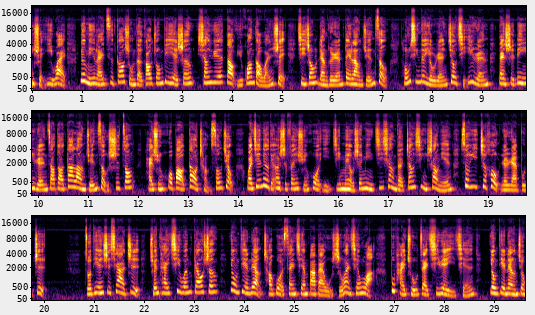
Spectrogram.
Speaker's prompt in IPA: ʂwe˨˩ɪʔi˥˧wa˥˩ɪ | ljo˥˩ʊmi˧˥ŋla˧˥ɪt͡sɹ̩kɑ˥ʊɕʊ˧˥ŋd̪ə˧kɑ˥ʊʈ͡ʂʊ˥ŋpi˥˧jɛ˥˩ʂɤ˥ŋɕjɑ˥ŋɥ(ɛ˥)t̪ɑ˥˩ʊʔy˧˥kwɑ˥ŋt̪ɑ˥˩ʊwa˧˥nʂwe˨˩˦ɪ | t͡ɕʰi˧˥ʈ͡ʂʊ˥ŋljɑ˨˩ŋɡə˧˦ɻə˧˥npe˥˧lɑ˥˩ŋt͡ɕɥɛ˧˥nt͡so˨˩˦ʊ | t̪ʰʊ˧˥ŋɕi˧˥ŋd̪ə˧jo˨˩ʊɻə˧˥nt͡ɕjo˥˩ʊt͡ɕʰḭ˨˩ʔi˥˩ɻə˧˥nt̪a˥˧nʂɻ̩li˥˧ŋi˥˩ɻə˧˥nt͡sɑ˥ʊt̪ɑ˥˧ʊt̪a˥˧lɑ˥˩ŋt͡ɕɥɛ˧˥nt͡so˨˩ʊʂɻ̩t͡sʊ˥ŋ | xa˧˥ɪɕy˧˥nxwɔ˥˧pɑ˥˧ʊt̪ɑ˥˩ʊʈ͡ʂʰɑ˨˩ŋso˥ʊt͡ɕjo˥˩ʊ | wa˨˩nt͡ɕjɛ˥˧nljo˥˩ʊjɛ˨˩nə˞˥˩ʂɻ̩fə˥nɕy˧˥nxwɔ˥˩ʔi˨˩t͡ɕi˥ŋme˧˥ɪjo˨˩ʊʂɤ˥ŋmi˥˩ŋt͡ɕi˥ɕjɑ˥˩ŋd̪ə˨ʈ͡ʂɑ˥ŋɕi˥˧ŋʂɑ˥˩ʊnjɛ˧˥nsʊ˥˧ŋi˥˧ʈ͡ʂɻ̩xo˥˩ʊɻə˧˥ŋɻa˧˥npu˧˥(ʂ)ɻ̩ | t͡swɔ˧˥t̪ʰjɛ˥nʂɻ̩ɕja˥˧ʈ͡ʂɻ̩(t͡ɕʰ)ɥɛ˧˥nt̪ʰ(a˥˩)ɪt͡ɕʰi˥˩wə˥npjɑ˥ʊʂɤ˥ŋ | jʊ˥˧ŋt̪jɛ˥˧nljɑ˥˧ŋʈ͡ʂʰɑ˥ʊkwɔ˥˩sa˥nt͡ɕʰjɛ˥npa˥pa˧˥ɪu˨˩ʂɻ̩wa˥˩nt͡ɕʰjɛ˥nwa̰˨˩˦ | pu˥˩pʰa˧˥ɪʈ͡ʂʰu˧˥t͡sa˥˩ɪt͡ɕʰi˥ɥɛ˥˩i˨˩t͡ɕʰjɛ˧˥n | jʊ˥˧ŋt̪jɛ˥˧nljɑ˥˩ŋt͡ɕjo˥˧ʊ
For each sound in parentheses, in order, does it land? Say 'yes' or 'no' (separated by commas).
yes, no, yes, no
